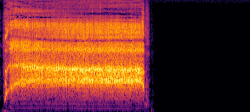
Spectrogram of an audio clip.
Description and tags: Pig Squealing recorded by Alex (yet another one)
